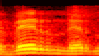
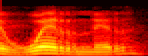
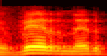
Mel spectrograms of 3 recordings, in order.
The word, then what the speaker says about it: Werner: Werner Schröder, se dice Werner, no se dice Werner, se dice Werner porque es un nombre en alemán, en alemán la B.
